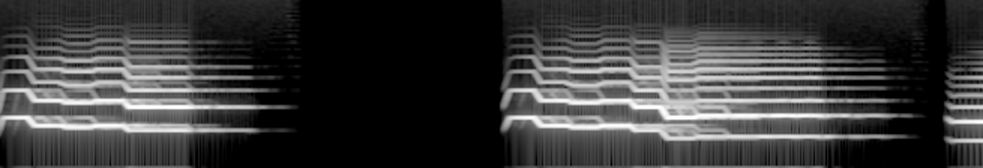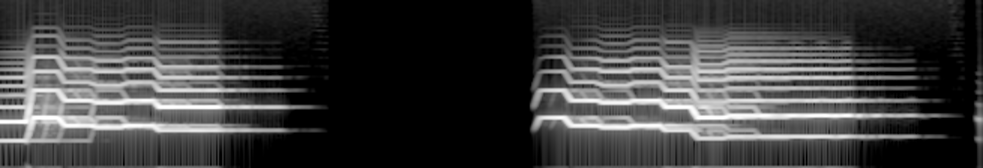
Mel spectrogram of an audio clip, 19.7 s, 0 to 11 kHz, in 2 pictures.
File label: 95 BPM D# Min Lead; Dope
